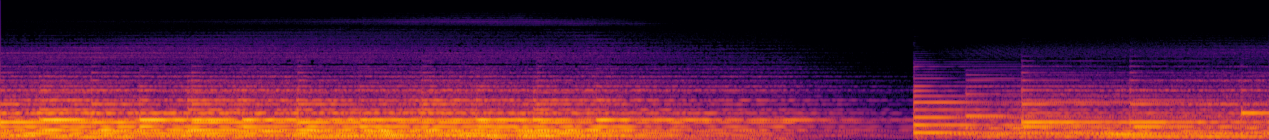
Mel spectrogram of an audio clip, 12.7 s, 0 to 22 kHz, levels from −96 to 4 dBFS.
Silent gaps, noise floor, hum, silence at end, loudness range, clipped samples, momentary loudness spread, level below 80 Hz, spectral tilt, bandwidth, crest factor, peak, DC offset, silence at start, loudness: none; -46 dBFS; none; 0 s; 12 LU; under 0.1%; 13 LU; -42 dBFS; -11.5 dB/octave; 5.6 kHz; 14 dB; -2 dBFS; under 0.1%; 0 s; -17 LUFS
